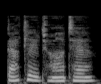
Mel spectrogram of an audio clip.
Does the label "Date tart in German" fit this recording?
Yes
